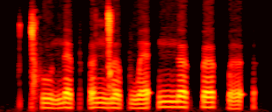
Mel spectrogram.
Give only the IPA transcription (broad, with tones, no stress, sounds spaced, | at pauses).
ǀʰ u˧˩ n ɛ˥˨ p ʔ ə˦ ŋ͡ǀ ə˧˩ p w ɛ˨˦ ʔ nː œ˦ k͡p œ˦ k͡p ə˨˦ ʔ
